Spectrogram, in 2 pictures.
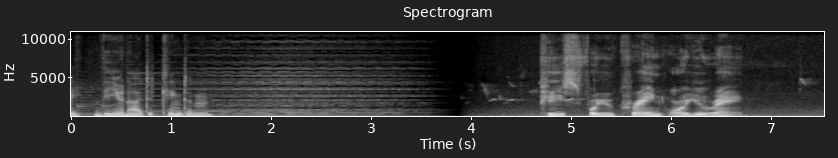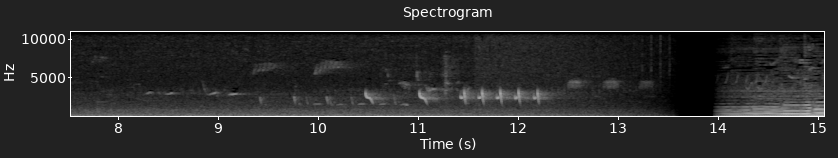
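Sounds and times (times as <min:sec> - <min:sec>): small birds chirping: 0:03.9 - 0:13.6
soft outdoor hiss: 0:04.0 - 0:13.6.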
